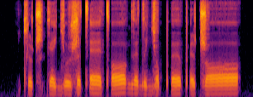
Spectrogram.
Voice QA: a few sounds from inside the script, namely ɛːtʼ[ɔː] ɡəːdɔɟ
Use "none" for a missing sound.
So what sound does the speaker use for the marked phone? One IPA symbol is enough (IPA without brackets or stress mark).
ɔː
